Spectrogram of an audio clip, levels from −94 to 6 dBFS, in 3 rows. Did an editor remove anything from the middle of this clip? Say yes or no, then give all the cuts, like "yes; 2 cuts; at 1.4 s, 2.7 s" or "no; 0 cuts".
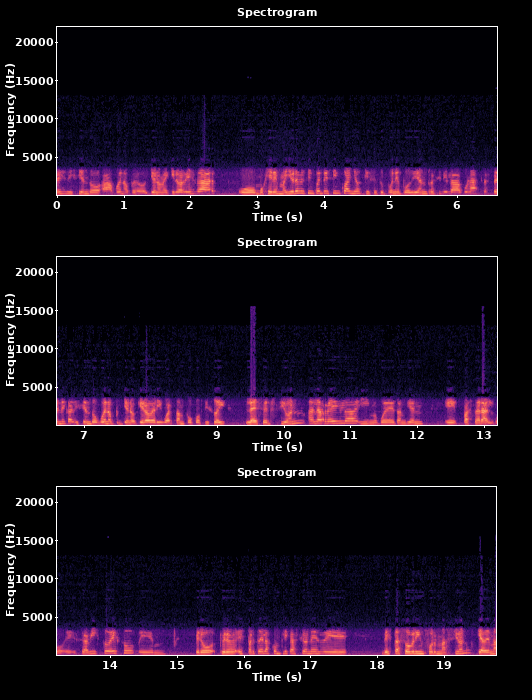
no; 0 cuts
